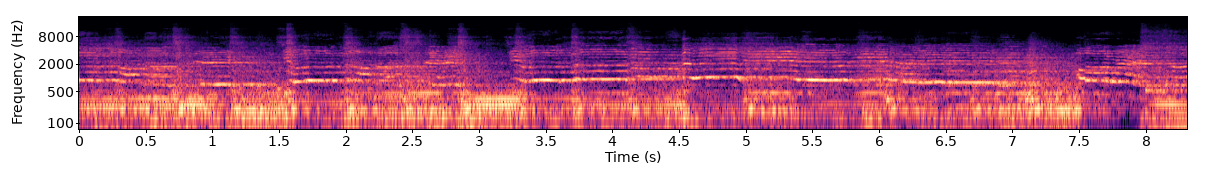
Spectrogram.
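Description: Song from a live stage musical: a woman's voice singing long held notes over band accompaniment with a steady beat.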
